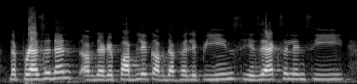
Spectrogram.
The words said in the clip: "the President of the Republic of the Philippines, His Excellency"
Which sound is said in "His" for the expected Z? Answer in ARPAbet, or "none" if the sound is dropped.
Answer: Z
